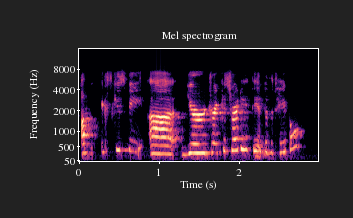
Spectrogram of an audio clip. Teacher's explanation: Higher pitched customer service voice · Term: Starbucks voice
